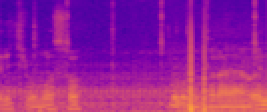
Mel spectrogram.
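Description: Speech inside a moving car, over a steady low hum from the engine and road.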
